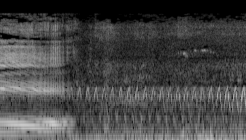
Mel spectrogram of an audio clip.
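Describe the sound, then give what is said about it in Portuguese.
An ambulance siren sounds as it passes along a street, a falling wail sliding into a fast, steady warble that stays fairly loud throughout over low street rumble. “Totalmente street hoje. Com a ambulância passando, cachorro latindo.”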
